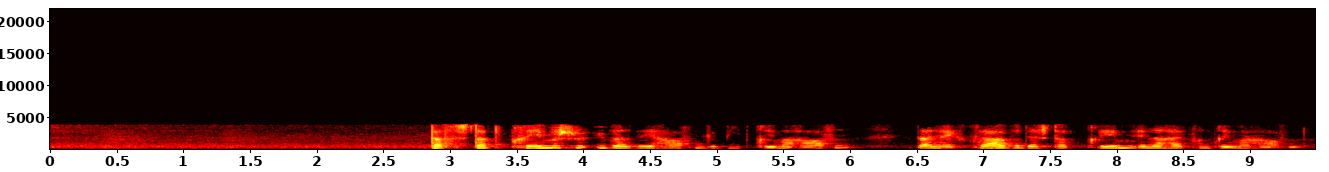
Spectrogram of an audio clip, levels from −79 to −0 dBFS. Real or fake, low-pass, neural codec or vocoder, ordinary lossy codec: fake; 7.2 kHz; vocoder, 44.1 kHz, 80 mel bands, Vocos; AAC, 16 kbps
